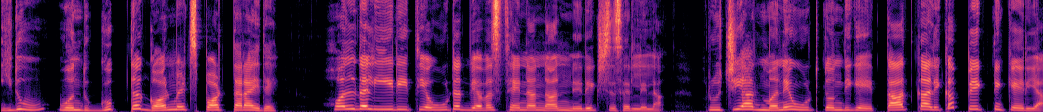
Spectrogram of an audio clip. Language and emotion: Kannada, surprised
